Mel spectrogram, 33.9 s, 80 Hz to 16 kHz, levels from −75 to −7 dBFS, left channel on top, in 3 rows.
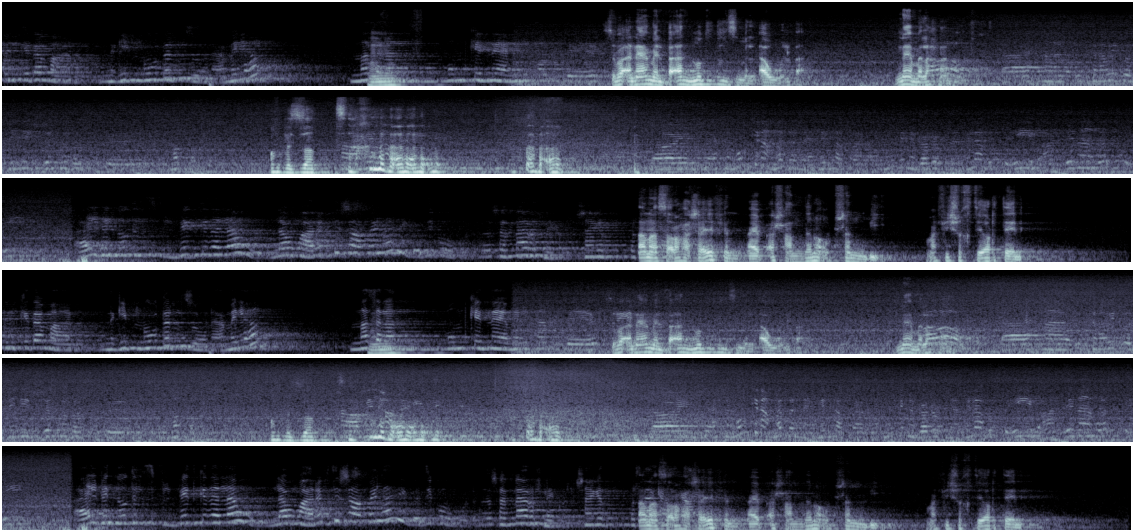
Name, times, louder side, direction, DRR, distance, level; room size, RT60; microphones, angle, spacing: voice 1, 0.0-2.6 3.5-6.9 8.8-9.7 10.0-13.4 14.6-16.1 16.4-16.7 17.8-29.7, right 2 dB, 65° right, 3 dB, 2.8 m, -36 dB
voice 2, 3.7-4.0 6.1-8.1 8.9-9.6 14.0-15.7 16.4-17.0 17.6-17.7 29.0-31.5 31.9-32.8, left 4 dB, 60° left, 16 dB, 0.7 m, -22 dB
sound 1, 5.1-23.3, right 3 dB, 40° right, 1.0 m, -35 dB
24.0 x 22.0 x 9.2 m, 2.2 s
head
